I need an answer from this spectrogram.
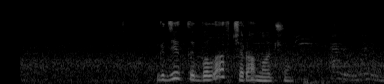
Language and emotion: Russian, neutral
